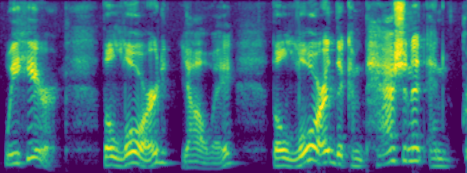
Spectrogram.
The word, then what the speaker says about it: Yahweh: In Hebrew, God's name is pronounced Yahweh, and out of reverence for God's holy name, the word Lord was often spoken in its place.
